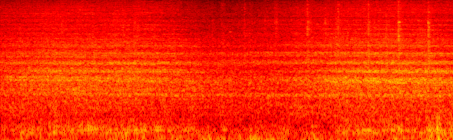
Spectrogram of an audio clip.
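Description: DB Regio double-deck regional train rolling along the platform and away, a steady rumble of wheels on rail with a short low thump near the end.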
